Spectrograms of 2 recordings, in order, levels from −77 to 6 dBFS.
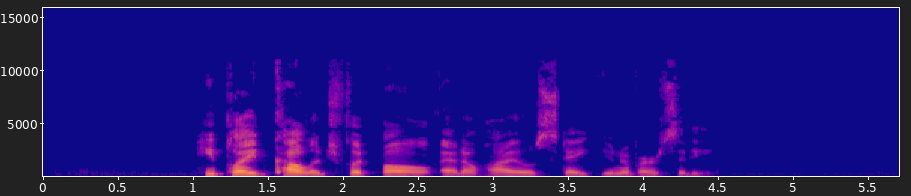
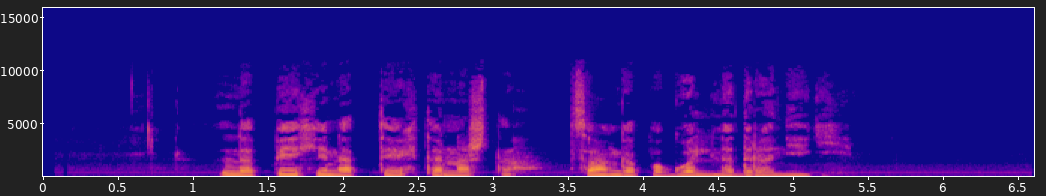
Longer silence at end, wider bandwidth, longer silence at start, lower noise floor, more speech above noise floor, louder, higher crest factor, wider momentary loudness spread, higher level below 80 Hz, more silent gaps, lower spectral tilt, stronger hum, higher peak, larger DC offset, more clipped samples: about the same, 1.35 s vs 1.3 s; about the same, 11.5 kHz vs 10.5 kHz; first, 1.1 s vs 0.7 s; first, -75 dBFS vs -56 dBFS; first, 49 dB vs 33 dB; about the same, -25 LUFS vs -23 LUFS; about the same, 24 dB vs 20 dB; second, 16 LU vs 21 LU; second, -76 dBFS vs -70 dBFS; neither; about the same, -4.5 dB/octave vs -5.5 dB/octave; neither; about the same, -4 dBFS vs -4 dBFS; neither; neither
